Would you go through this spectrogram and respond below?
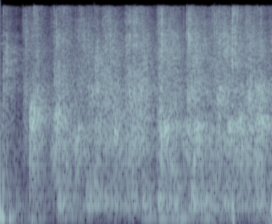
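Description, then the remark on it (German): An audience applauds to welcome a speaker who will present on music and musical notes: a dense, steady wash of many hands clapping at once, holding a fairly even loudness for the whole stretch with no voices on top. “Ja, Applaus für Benjamin.”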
